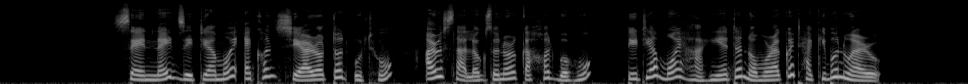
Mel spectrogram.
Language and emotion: Assamese, happy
